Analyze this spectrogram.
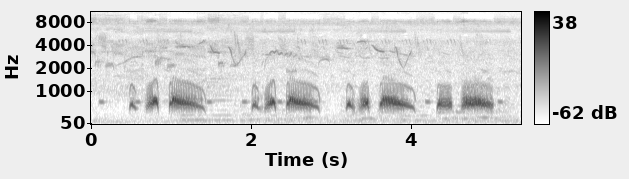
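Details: Spotted dove calling, used as a lure for trapping. Three hollow cooing phrases, each two short rising notes followed by a longer, slightly falling coo, with faint high chirps from other birds behind.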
